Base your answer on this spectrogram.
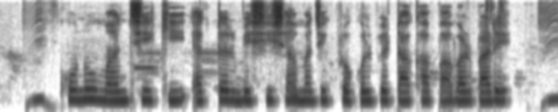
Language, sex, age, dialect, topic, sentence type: Bengali, female, 18-24, Rajbangshi, banking, question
